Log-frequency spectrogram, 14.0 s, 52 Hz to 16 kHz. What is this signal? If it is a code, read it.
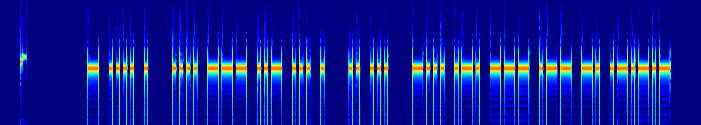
Morse code, heard as a keyed tone, about 17 wpm, 700 Hz. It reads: THE HOUSE IS BROWN.
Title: Sentences from Top 1200 Words 17wpm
